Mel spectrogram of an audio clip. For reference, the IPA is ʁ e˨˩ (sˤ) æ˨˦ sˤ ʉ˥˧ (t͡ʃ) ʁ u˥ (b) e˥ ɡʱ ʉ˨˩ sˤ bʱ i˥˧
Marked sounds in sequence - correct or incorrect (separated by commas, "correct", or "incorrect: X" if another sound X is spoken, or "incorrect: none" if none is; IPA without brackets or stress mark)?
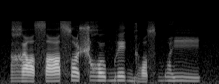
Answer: correct, incorrect: ʃ, correct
